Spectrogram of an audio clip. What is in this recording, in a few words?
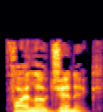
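"phylogenic", British English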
